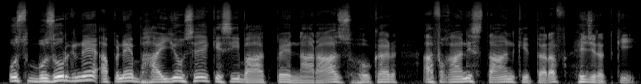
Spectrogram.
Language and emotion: Urdu, neutral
